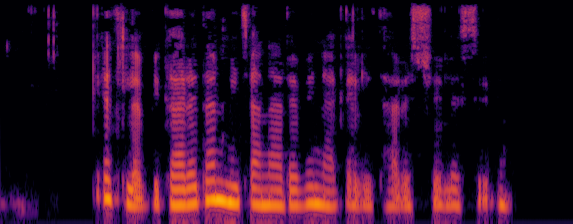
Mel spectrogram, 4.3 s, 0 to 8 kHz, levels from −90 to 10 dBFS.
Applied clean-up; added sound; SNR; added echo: none; none; none; none.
